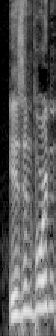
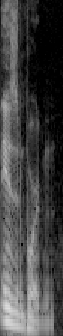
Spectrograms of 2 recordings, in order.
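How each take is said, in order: First: The voice rises at the end, as a question. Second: The voice falls at the end, as a statement.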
